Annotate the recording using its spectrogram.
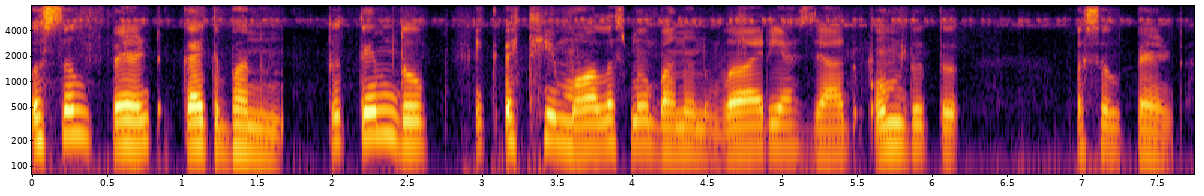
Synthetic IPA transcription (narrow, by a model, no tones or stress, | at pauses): əsɨlpeːɳʈkɐjt̪bɐnɨn | t̪ɨt̪imd̪up | ikət̪ʰiːmaːlɐsmɨbɐnɨnʋaːɾijaːzʲjaːd̪umd̪ɨt̪ɨ | əsɨlpẽːɳʈ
